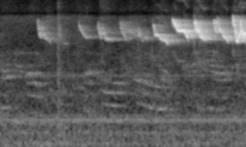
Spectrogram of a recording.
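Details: Warbling white-eye kept as a songbird, singing líu chòe: a row of high descending whistled notes, spaced at first, then speeding into a loud, dense, shrill trill.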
